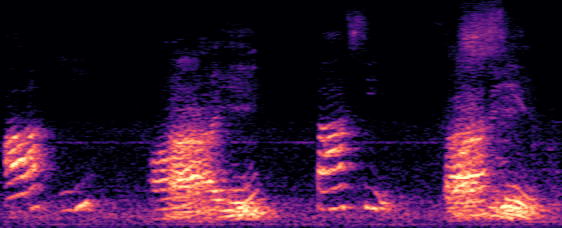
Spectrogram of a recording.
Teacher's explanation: we're going from a very wide to a very narrow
